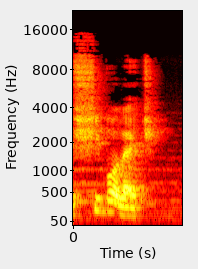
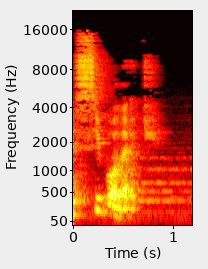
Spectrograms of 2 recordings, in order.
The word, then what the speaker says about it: Shibolete: Se o homem negasse, eles o mandavam dizer Shibolete. Se ele era de Efraim, dizia Sibolete, pois o povo de Efraim não consegue pronunciar esta palavra corretamente.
